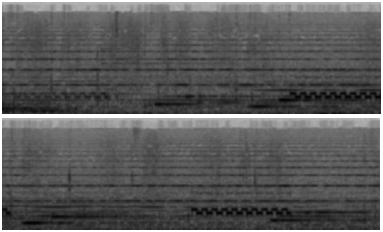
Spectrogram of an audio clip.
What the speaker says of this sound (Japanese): 電話鳴ってるやん。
